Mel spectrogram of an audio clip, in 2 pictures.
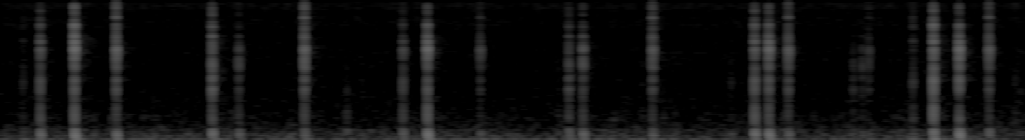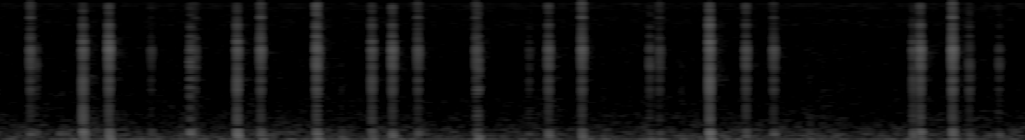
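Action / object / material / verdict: tap / wooden tabletop / wood / none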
